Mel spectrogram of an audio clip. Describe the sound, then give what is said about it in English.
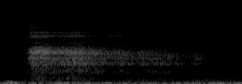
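A slow, deep breath in during a guided breathing exercise, heard as one steady airy rush lasting about two seconds over a low background hum. “you could just do one more deep breath with me. Breathe in.”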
